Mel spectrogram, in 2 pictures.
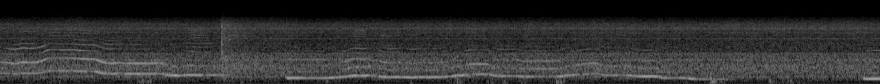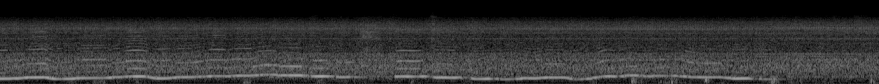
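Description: A young child sings a slow, wavering tune nearby.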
